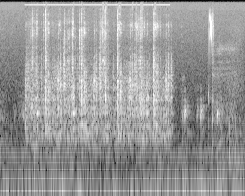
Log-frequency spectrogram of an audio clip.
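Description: A sewing machine runs steadily while stitching an eight-point quilt star along a marked line toward a seam crossover, a close, dense mechanical whir that eases off near the end into a few lighter clicks.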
